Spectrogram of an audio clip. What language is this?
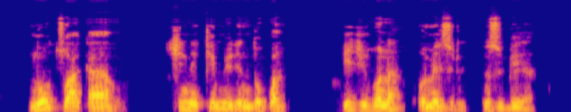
Igbo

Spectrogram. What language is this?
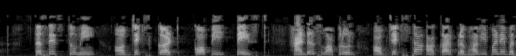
Marathi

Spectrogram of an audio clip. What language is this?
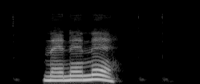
Latvian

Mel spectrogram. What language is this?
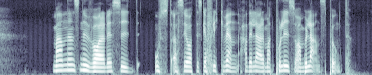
Swedish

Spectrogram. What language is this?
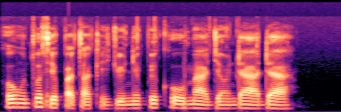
Yoruba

